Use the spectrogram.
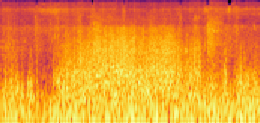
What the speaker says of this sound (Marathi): आवाज पण तुम्ही ऐकू शकता थोडा वारा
